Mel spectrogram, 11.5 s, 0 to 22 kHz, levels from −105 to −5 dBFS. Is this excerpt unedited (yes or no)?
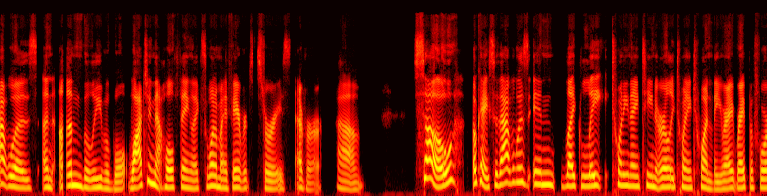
yes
